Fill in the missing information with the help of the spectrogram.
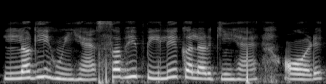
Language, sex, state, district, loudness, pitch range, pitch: Hindi, female, Bihar, West Champaran, -14 LUFS, 240-320 Hz, 270 Hz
